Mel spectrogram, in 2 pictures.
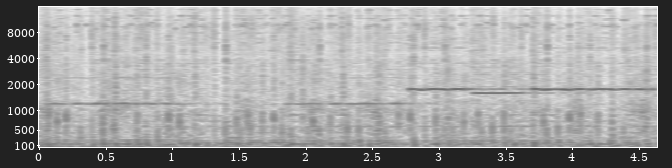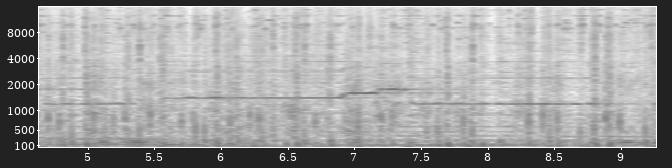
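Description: Rapid, steady hoofbeats of a galloping horse in The Witcher 3 video game, loud and continuous, with a faint tonal hum in the background.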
